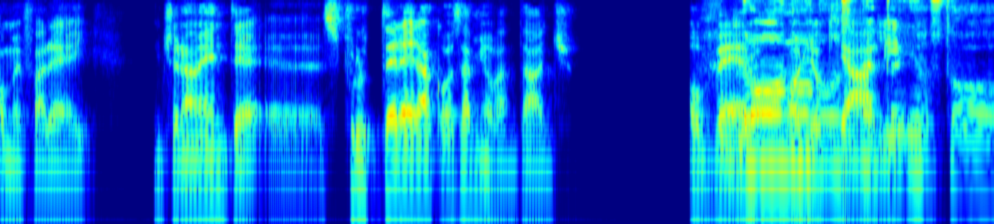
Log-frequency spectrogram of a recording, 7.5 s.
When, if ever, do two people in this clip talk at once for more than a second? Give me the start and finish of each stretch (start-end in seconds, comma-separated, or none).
5.5-6.9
